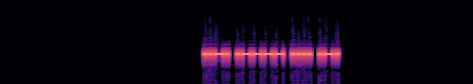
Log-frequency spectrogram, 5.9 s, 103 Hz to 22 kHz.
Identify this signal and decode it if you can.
Morse code, heard as a keyed tone, about 36 wpm, 700 Hz. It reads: F1HR
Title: DXCC-100 Call Signs - 4 Characters - Repeated 3x - 35wpm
